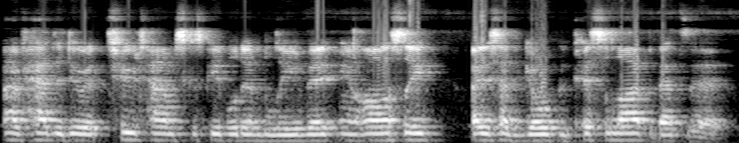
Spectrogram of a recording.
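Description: A man with a slightly high voice chats on a podcast from a little way off the microphone in an echoey room. He recounts personal anecdotes matter-of-factly, in halting, casual phrases. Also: flat delivery, darkish tone, dull audio. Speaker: podcast co-host. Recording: roomy, distant from microphone.

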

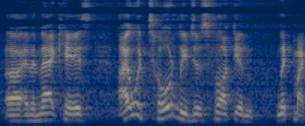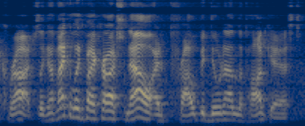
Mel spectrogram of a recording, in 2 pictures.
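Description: A man's voice: a little high, expressive, quick pace, fairly bright tone, breathy edge. A man co-hosting a podcast, bantering casually with brash, blunt opinions and heavy swearing. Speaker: podcast co-host.

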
